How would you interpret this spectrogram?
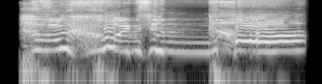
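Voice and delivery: high, tearful cry. A narrator's reading. Sister bursting into tears at the news, high and tearful. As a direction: wail it in tears. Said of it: "заплакала Серафима".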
